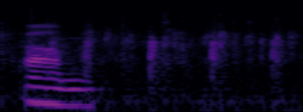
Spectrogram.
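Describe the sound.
A brief round of applause from an audience: a voiced whoop at the start, then scattered, uneven claps at moderate volume, with some voices underneath.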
